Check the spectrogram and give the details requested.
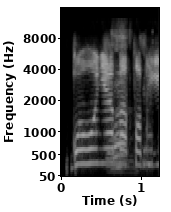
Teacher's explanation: pengucapan huruf wau dengan memajukan kedua bibir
